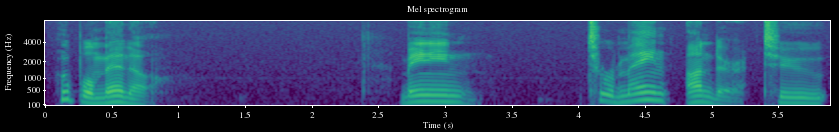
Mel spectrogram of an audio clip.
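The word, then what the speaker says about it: ὑπομένω: So we're going to Greek out on the word endured, pronounced hupomeno, meaning to remain under, to stay instead of fleeing, to persevere beneath pressure.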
